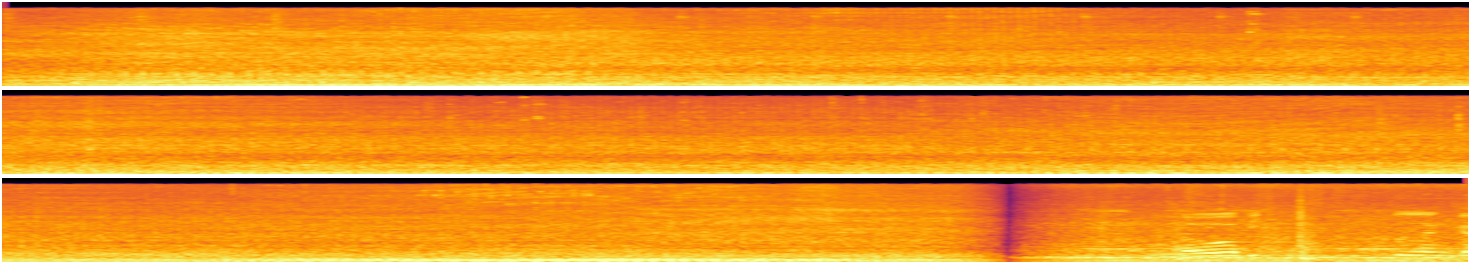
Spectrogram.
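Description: Tractor diesel engine running steadily while pulling a karah (soil-levelling scraper) across a field, its low rumble growing louder for a few seconds near the end. It cuts off suddenly, and voices follow in the last two seconds.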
